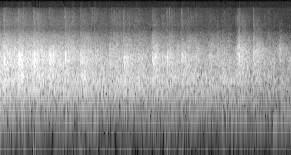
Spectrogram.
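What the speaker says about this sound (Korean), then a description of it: "다시 한번 큰 박수 보내주시기 바랍니다." Church congregation applause during a Korean worship service, a soft, distant, steady patter of many hands that fades slightly toward the end.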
